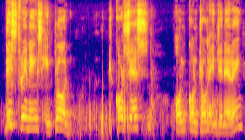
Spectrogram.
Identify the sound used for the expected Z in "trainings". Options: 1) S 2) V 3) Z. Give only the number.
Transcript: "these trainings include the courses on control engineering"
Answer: 1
